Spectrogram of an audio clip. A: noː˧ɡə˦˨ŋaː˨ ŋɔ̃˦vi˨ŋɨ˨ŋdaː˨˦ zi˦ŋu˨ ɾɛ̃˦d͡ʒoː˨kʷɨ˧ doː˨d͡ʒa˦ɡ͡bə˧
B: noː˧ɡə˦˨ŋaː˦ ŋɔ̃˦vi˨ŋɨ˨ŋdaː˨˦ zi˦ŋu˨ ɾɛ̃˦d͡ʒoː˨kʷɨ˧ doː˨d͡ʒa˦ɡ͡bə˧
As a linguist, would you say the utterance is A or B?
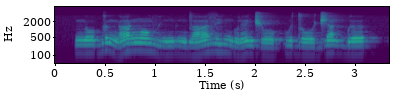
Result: B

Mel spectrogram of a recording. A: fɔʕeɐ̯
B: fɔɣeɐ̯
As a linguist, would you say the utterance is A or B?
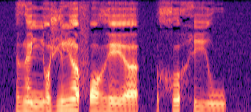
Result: B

